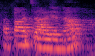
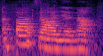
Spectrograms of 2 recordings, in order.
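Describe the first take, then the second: The two takes are said the same way.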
